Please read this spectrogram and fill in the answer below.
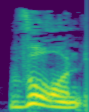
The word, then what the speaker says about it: Vaughan: Jag ska kanske säga Vaughan. – Vaughan, inga G ska höras.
